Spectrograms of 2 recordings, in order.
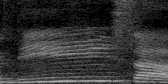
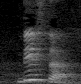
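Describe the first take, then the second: First: दिशा split into long "deee... saa"; drawn-out syllables. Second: दिशा as one quick word; short vowel. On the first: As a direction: stretch दिशा until its syllables come apart. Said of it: "दोनों अलग अलग हो जाएंगे". (दिशा को खींचकर, दी और सा अलग) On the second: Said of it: "मैंने इसे पढ़ दिया". (दिशा, बिना खींचे) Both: Shown as a demonstration.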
